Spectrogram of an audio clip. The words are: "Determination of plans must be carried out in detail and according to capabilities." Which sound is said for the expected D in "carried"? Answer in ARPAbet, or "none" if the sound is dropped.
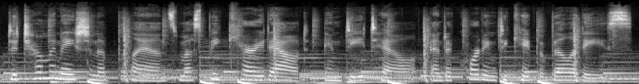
D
